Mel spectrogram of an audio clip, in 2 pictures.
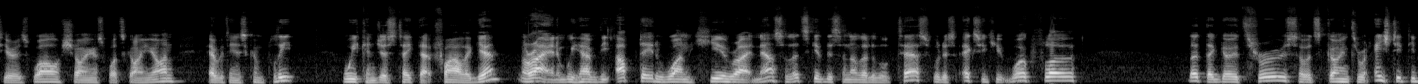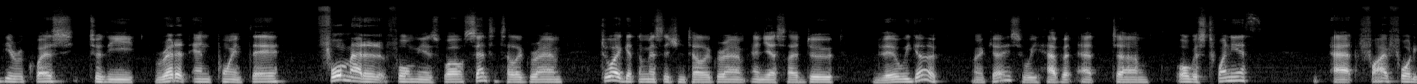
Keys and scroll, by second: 19.6 super+Tab.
